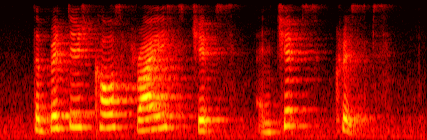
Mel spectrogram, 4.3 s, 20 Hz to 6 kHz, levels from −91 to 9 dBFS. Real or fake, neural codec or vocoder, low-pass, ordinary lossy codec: real; none; 5.4 kHz; none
